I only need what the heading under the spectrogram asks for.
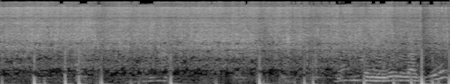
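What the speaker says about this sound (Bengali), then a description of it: "এরপর বেগুন আর আলু তেলে দিয়ে দিলাম" Brinjal and potato pieces fry in hot oil with a steady, loud sizzle and frequent sharp pops and spits, all close up with no voices.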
